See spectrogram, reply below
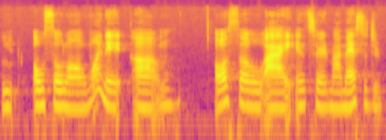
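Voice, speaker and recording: Woman, early 20s, podcast co-host, casual storytelling, gravelly fry. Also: fairly low pitch, fairly even intonation, measured pace, fairly bright tone. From United States. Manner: chatty storytelling with laughs. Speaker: co-host and business owner. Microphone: live-streamed recording.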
